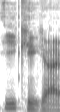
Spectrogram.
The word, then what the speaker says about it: ikigai: know we're talking about the japanese concept of ikigai we talked a minute ago that you had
